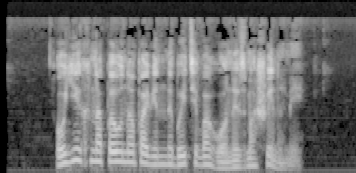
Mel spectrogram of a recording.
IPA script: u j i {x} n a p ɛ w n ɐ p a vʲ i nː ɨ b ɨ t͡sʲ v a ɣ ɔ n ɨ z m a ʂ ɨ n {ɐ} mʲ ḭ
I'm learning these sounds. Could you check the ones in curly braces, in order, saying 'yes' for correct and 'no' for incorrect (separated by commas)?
yes, yes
